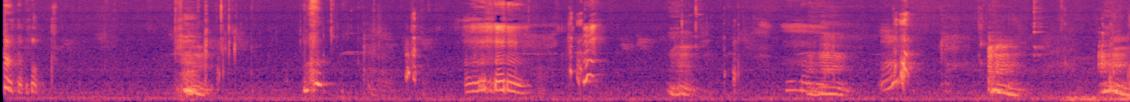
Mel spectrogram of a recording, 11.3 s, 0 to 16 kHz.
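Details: Irregular short voiced hiccup catches, about 19 a minute, mixed with a young child's babbling and laughter as the child copies someone's hiccups; hiccups.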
